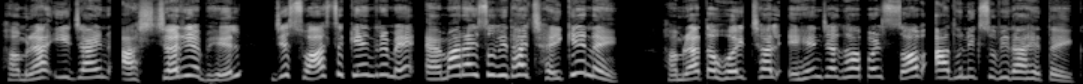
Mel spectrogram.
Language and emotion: Maithili, surprised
